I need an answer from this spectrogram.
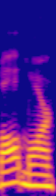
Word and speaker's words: Baltimore: In Baltimore. Don't pronounce the T.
